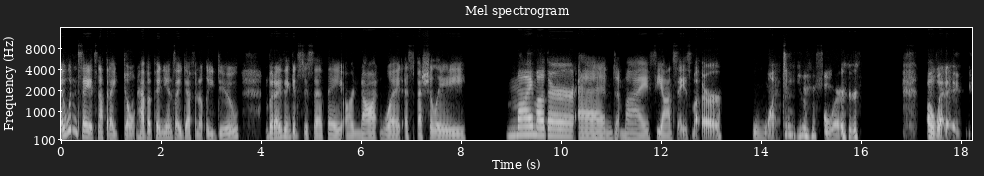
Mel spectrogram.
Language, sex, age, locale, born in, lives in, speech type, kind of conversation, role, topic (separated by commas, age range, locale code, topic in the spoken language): English, female, 35-39, en-US, United States, United States, conversation, advice, user, How can I plan my wedding while respecting differing opinions from family and friends?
